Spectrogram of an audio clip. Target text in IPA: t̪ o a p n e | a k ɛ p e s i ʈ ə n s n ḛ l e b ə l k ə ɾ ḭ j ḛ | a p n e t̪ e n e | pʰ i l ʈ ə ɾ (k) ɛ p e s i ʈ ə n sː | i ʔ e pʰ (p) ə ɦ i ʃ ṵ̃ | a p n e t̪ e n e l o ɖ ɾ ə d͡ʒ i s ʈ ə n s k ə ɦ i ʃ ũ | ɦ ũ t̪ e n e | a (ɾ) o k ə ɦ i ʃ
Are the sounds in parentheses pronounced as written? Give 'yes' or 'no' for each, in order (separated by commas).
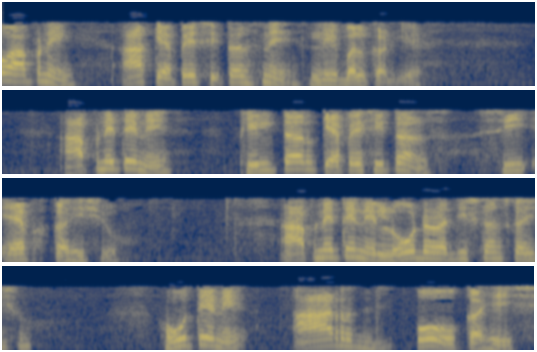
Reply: yes, no, yes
